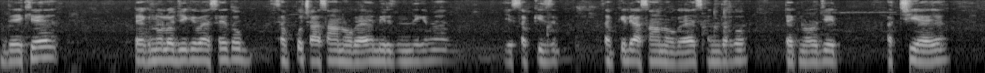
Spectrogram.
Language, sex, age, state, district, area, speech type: Urdu, male, 45-60, Uttar Pradesh, Muzaffarnagar, urban, spontaneous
